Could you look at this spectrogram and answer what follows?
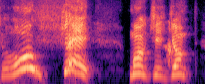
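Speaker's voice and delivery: high, loud retold cry of shock; shocked exclamation. Friend watching Mark backflip off the bridge, loud mock shock.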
